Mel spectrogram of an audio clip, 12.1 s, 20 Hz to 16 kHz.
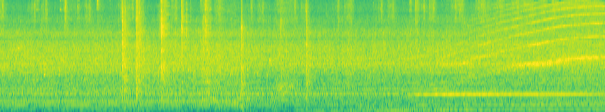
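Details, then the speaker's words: Candy GVS169D3/1-80 Grand O Vita 9kg washer, empty drum, after triac replacement fixing error E09: spin speed coming up, motor whine climbing smoothly in pitch, no knocks or grinding; healthy spin ramp-up. "it's moving through its cycle yeah there's the spin speed coming up"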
